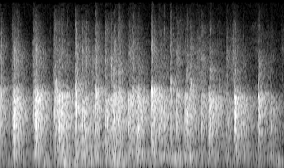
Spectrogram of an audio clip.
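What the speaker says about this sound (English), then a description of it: "let's give them a round of applause" Applause at a state budget briefing led by New York Governor Cuomo, a small group clapping in an even rhythmic pattern, close and moderately loud, for a few seconds.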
